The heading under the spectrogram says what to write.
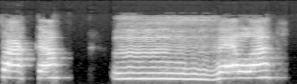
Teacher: o F e o V, por exemplo. Faca, vela, então elas são labiodentais e a gente chama de fricativas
